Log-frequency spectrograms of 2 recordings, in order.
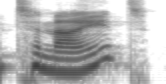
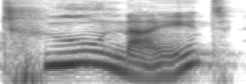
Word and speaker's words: tonight: for two for two tonight T tonight d da so it's not toight it's t Tonight Tonight Tonight d da tonight around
